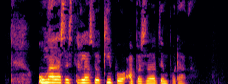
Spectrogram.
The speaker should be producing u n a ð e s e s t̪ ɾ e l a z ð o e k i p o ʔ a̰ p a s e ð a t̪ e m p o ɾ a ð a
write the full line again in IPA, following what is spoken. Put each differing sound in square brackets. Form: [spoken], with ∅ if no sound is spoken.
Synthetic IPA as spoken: u [ŋ] a ð [a] s e s t̪ ɾ e l a z ð o e k i p o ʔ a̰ p a s [a] ð a t̪ e m p o ɾ a ð a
